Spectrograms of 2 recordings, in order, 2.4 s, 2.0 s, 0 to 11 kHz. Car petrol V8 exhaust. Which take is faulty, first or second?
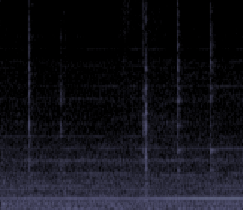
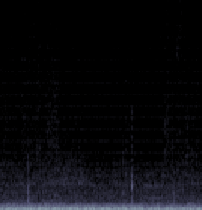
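first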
